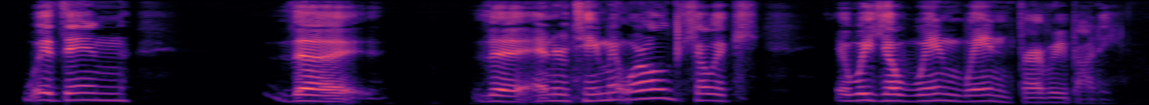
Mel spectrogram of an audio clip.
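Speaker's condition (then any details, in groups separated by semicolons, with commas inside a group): Cerebral palsy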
